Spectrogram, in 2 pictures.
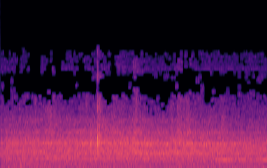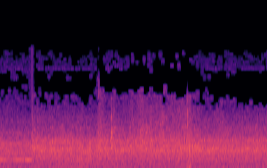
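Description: Steady outdoor background noise: a constant low rumble with a hiss over it.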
